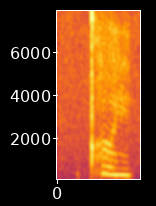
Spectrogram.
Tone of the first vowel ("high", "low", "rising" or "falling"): low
